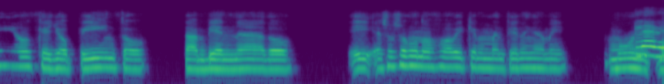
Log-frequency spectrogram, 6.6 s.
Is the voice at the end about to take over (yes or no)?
yes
